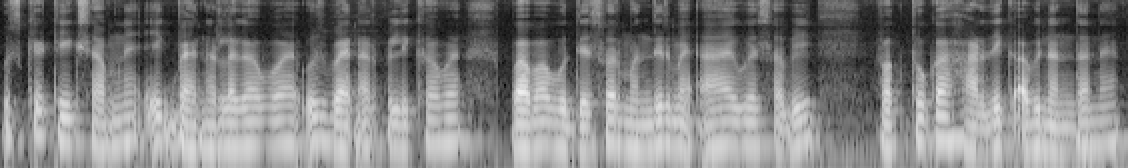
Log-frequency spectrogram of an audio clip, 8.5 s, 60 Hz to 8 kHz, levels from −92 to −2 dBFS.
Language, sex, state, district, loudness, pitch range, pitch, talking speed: Hindi, male, Uttar Pradesh, Lucknow, -20 LUFS, 110-125 Hz, 115 Hz, 175 wpm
